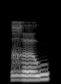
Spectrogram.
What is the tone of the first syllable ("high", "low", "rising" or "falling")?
rising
